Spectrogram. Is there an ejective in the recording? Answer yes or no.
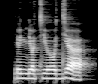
no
